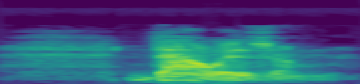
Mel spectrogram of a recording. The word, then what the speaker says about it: Taoism: beneficial I found his discussion of the Chinese taoism of particular interest and that's spelled t-a-o-i-s-m and often mispronounced Teo Daoism The Tao signifies the energy of the universe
